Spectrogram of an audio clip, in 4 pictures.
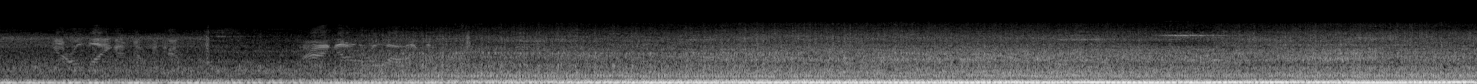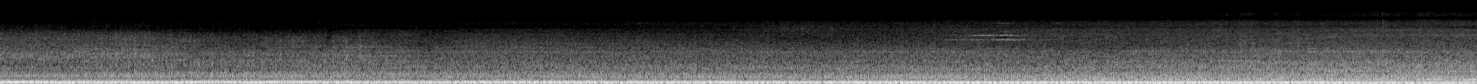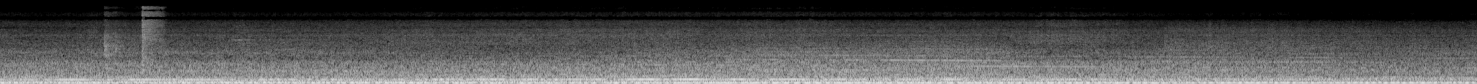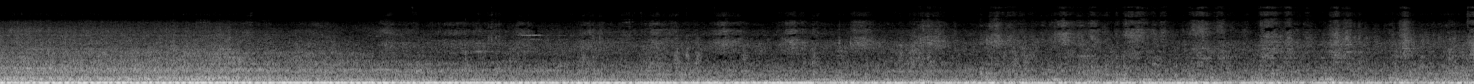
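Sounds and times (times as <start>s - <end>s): diesel locomotive engines droning: 0.0s - 59.0s.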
